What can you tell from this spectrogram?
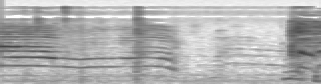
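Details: Pet cat, confused when its beloved owner wears an ogre mask yet speaks in her own voice; a long, level, clearly tonal meow of about a second, a fainter trailing one, then a sudden noisy burst of voice.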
